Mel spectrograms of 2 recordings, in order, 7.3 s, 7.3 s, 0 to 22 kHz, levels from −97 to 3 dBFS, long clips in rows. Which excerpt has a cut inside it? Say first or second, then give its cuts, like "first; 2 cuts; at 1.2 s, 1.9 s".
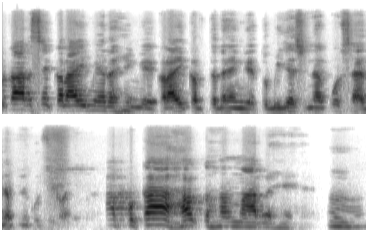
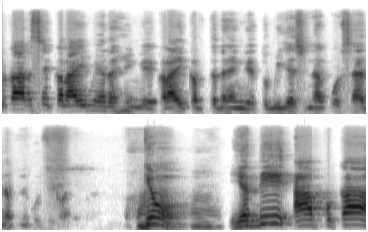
first; 1 cut; at 4.9 s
